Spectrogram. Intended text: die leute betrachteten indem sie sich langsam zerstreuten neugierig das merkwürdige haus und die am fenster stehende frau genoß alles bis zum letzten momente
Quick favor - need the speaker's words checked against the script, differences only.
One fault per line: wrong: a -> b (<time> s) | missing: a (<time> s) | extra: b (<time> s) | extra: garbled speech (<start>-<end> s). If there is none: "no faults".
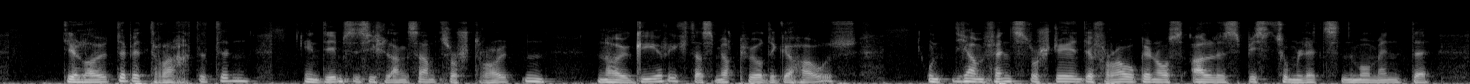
no faults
